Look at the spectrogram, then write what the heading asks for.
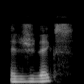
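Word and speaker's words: nginx: Faut prononcer NEX. Ouais. Enginex. Enginex engine quoi. Engine non engine. Engine comme un moteur quoi. En gros, c'est moteur X quoi pour Mais bref, on va pas y passer la nuit.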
